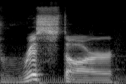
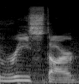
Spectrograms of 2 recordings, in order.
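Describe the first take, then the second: First: The first syllable sounds like 'wrist'. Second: The first syllable sounds like 'ree'. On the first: He uses his wrists to grab things. "Ristar because he uses his wrists to grab things" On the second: It follows a Japanese-style pronunciation. "it would probably be Restar because Japanese pronunciation"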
